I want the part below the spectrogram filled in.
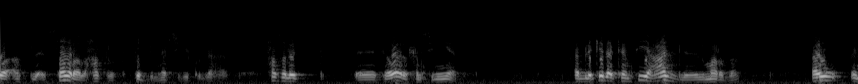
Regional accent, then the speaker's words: Egypt; كانت موجودة عندنا في مصر

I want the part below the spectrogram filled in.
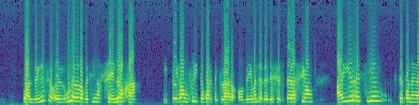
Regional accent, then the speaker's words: Peru; Yo soy de Perú.

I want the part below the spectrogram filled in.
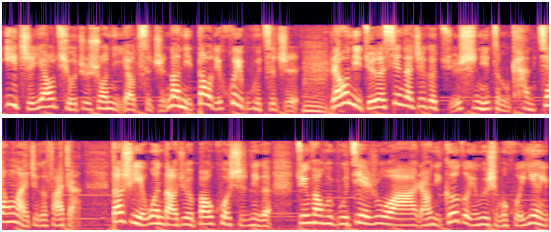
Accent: Guangdong, China; accent: Cantonese; 我们广东话说

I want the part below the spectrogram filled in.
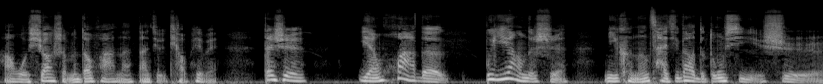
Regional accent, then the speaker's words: Shanxi, China; 我是来自山西，我从小对煤太熟悉了。

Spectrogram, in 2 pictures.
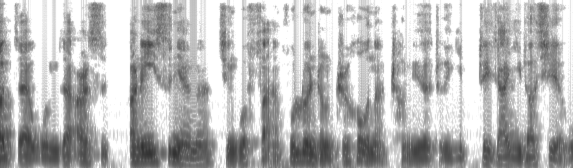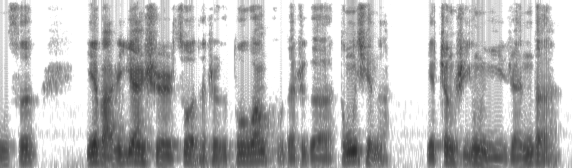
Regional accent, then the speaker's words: Shijiazhuang, Hebei, China; 听众朋友大家好，我是来自河北石家庄的

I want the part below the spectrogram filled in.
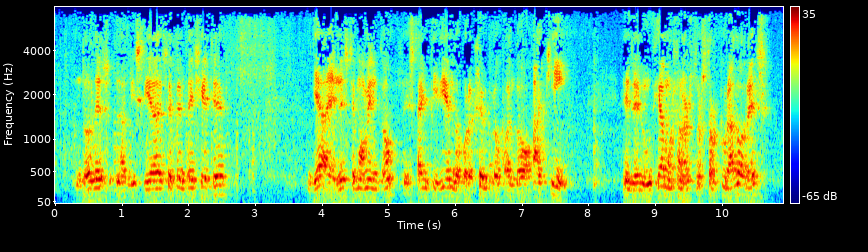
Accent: Pasaia, Basque Country, Spain; de aquí, de mi pueblo, de aquí de Pasajes

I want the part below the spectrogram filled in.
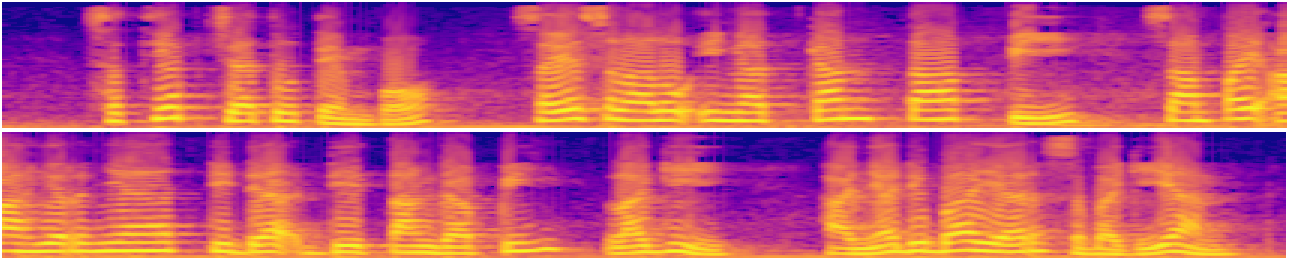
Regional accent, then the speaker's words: Cianjur, West Java, Indonesia; Saya dari Cianjur.

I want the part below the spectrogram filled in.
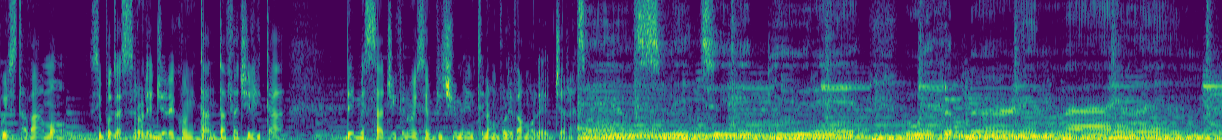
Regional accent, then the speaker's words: Piedmont, Italy; Cioè, di dove sei? N.O., sono della provincia di Novara.

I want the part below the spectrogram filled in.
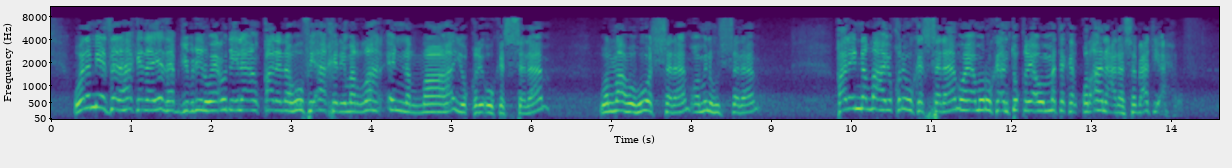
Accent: Saudi Arabia; عندنا هنا مثلا في المملكة لهجتنا تختلف عن لهجة أهل مصر مثلا

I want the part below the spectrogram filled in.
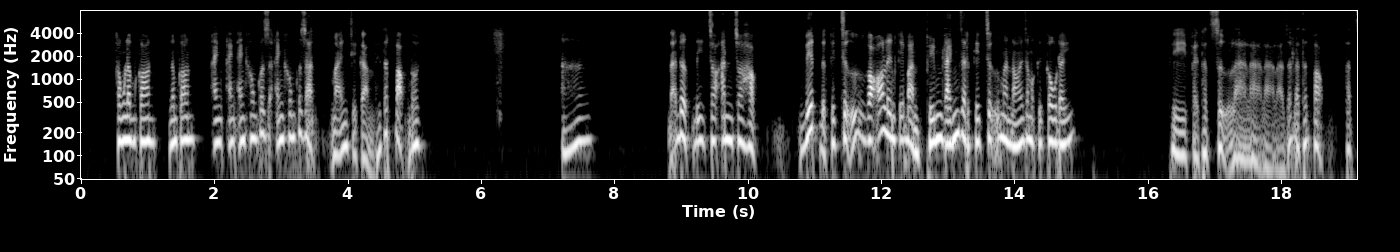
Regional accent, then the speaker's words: Thai Nguyen, Vietnam; Chỉ có điều là em sinh ra và lớn lên ở Thái Nguyên. Đó. Em yêu cái nơi em được sinh ra và lớn lên này.

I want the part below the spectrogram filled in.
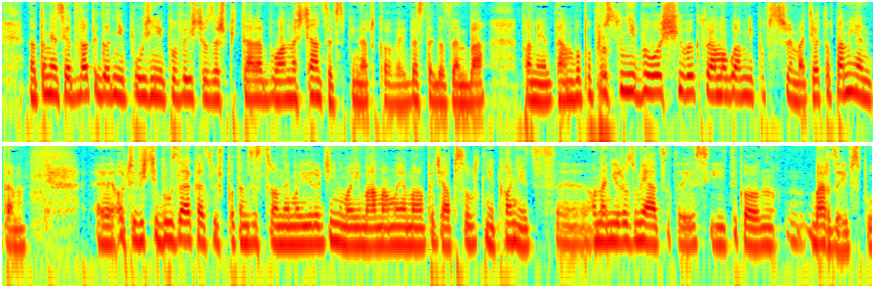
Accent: Łódź, Łódź Voivodeship, Poland; ja miałam 17 lat, byłam już w liceum plastycznym w Łodzi, bo pochodzę z Łodzi

